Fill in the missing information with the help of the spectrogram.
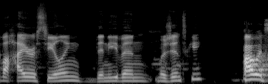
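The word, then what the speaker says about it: Mlodzinski: a South Carolina fan am i pronouncing that right Majin ski yeah Carmen Majewski it looks really weird but somehow you pronounce it that way still don't know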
